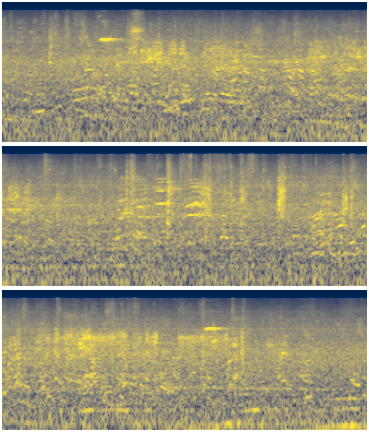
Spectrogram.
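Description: A fire truck engine idles with a low steady rumble.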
